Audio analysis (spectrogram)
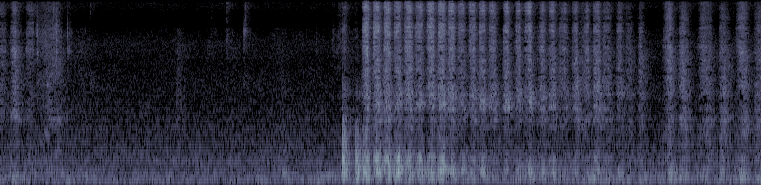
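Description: A pink wooden colored pencil rubs across a flat white paper coloring page, shading in the petals. Faint, soft scratching gives way at about three and a half seconds to louder, rapid back-and-forth strokes with a bright, raspy texture, about three per second.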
